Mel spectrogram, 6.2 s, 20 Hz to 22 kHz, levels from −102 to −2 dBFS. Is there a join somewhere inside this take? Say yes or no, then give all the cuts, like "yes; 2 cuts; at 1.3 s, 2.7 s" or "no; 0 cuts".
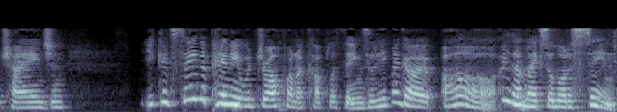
yes; 2 cuts; at 3.9 s, 5.0 s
